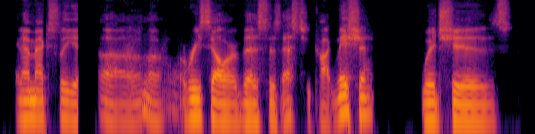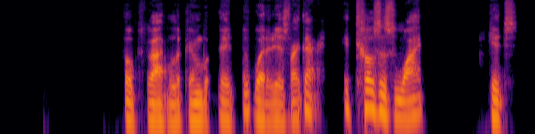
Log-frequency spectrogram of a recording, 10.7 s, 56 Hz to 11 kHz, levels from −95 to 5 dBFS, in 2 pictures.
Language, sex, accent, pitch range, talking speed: English, male, American, 90-115 Hz, 165 wpm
